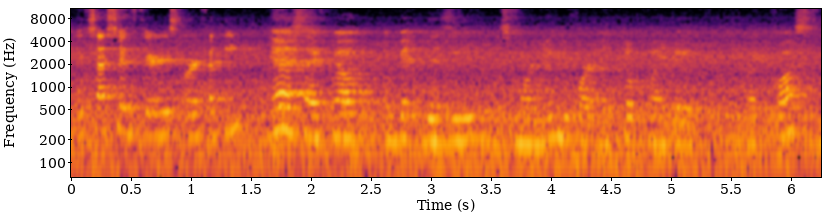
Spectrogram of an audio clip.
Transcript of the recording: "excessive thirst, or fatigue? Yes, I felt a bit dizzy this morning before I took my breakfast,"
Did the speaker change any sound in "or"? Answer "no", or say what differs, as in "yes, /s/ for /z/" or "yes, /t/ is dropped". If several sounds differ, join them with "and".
no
